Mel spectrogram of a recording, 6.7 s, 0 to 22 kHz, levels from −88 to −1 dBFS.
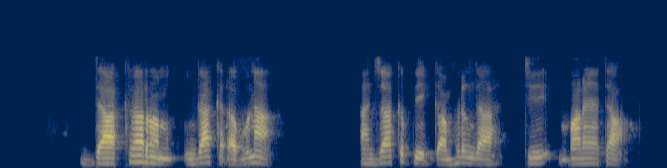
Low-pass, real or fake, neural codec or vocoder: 5.4 kHz; fake; codec, 16 kHz, 2 kbps, X-Codec, HuBERT features, trained on general audio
